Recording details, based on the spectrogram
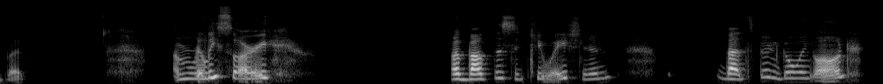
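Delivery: tearful speech, crying while talking. Apologizing to their audience about the situation, crying while talking. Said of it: "I shouldn't be crying".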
